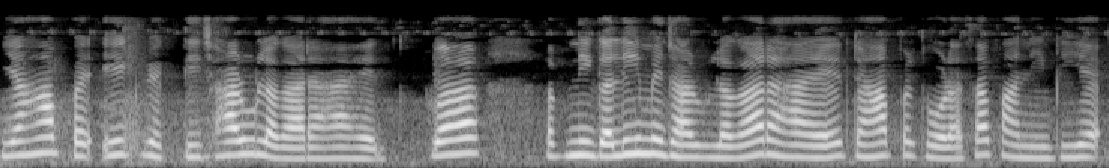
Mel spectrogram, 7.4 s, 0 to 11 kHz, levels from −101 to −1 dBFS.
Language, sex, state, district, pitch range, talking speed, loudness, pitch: Hindi, female, Uttar Pradesh, Muzaffarnagar, 225-270 Hz, 185 wpm, -17 LUFS, 245 Hz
